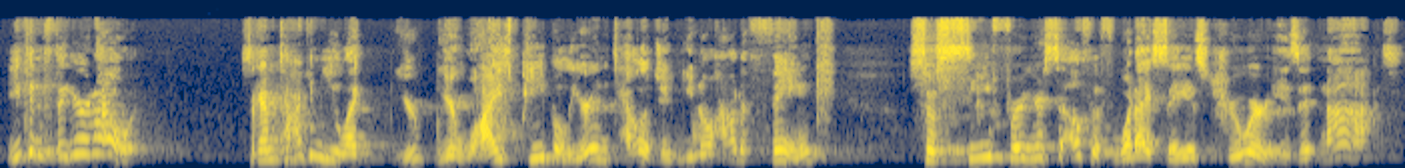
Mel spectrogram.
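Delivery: high, bright retold apostle voice; lightly voiced Paul. Pastor voices Paul praising the readers, high. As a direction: voice Paul coaxing them upward. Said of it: "So he's like".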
